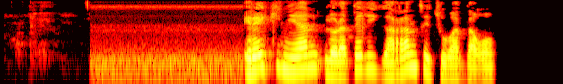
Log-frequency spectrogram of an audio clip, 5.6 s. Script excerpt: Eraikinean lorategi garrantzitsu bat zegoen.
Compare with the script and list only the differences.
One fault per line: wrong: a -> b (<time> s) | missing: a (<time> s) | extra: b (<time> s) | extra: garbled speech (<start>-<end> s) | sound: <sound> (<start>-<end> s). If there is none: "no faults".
wrong: zegoen -> dago (4.7 s)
